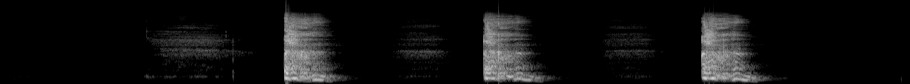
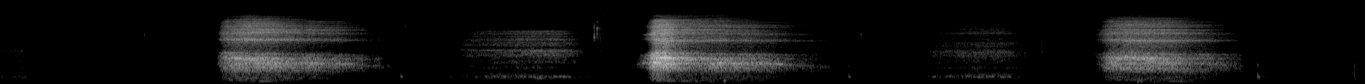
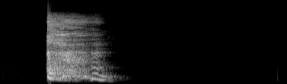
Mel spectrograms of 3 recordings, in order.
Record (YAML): three_cough_length: 9.1 s
three_cough_amplitude: 26028
three_cough_signal_mean_std_ratio: 0.3
exhalation_length: 13.7 s
exhalation_amplitude: 22235
exhalation_signal_mean_std_ratio: 0.36
cough_length: 2.9 s
cough_amplitude: 26028
cough_signal_mean_std_ratio: 0.33
survey_phase: beta (2021-08-13 to 2022-03-07)
age: 65+
gender: Female
wearing_mask: 'No'
symptom_none: true
smoker_status: Current smoker (11 or more cigarettes per day)
respiratory_condition_asthma: true
respiratory_condition_other: false
recruitment_source: REACT
submission_delay: 0 days
covid_test_result: Negative
covid_test_method: RT-qPCR
influenza_a_test_result: Negative
influenza_b_test_result: Negative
